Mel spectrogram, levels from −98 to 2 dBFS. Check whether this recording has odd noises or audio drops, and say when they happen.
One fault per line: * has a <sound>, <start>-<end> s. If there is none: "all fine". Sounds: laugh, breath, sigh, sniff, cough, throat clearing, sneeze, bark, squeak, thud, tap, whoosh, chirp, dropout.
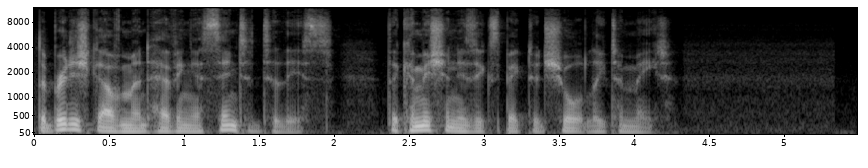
all fine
